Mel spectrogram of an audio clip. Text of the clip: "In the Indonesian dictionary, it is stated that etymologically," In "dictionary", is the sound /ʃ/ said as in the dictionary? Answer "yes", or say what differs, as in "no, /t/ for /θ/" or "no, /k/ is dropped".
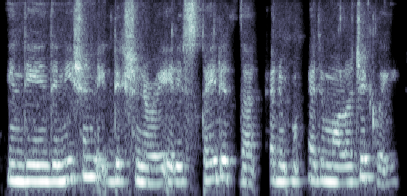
yes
